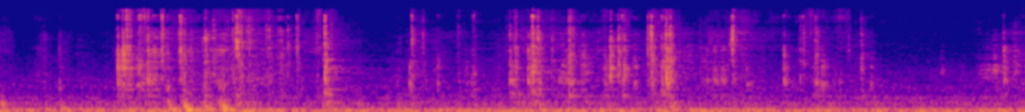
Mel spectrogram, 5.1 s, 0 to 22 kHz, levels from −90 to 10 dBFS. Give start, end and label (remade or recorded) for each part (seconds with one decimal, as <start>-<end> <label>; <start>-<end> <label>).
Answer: 0.0-3.6 recorded; 3.6-4.5 remade; 4.5-5.1 recorded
